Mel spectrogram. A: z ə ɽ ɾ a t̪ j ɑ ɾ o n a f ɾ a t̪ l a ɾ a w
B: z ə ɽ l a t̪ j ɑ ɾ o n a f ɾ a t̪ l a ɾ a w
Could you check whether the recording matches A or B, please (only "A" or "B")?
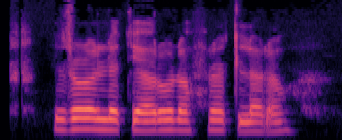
B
